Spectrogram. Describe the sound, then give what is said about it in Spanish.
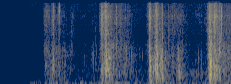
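Steady footsteps crunch along at a walking pace, about five distinct steps over a few seconds, panned to the left, clear with no talking. “Como se dan cuenta, los pasos ahora están a la izquierda.”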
